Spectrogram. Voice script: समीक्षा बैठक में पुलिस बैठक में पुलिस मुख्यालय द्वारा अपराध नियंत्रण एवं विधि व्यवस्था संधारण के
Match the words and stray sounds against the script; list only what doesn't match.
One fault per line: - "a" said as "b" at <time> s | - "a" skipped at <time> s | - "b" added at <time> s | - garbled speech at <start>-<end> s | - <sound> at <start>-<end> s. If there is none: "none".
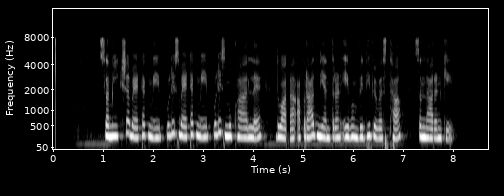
- dropout at 4.7-4.7 s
